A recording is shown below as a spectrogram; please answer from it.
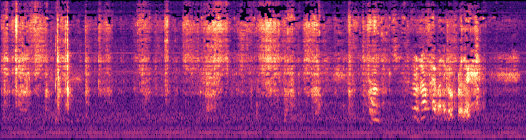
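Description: Quiet rustling and scraping of a person squeezing through a narrow rock crevice, with short scuffs and clicks. Faint murmured speech comes near the end, over a steady low hum.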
